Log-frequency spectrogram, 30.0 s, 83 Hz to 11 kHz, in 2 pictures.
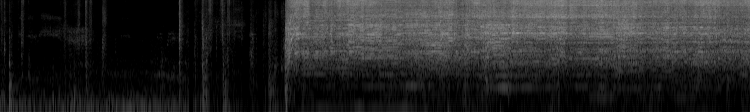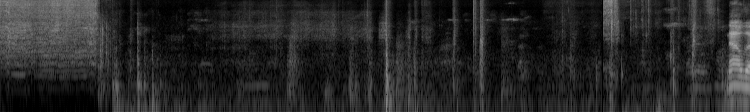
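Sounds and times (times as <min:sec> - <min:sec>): power saw cutting plywood: 0:05.7 - 0:17.3.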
